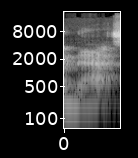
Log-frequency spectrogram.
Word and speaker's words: gnats: I was out for a walk getting attacked by gnats, so I texted my wife at the time, like NATS, and she's like, LOL.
